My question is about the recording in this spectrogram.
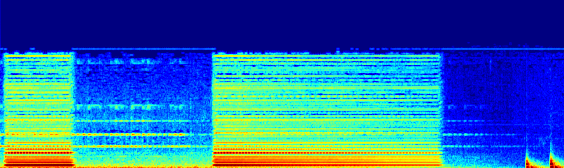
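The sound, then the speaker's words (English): Two loud, sustained car horn blasts, a short one then a longer one, ring out over rumbling traffic noise, followed by a couple of quick, fainter honks. “Look at the traffic. You think they'll get out of the way?”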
